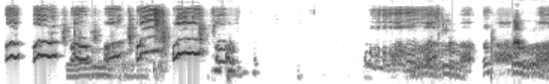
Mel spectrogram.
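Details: Cavalier King Charles Spaniel puppies from two litters, mothers Robin and Myra, indoors: a run of rising and falling whimpers and squeaks, a short silence, then a longer rough, noisy whine.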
